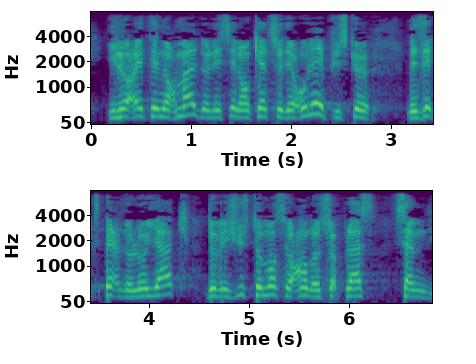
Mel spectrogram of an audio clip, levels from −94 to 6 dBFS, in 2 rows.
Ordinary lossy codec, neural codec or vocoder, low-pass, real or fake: none; none; 7.2 kHz; real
